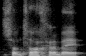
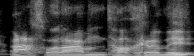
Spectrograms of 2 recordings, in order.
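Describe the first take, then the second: First: Said in the usual way. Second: "That's what I'm talking about" slower in a put-on character voice. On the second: Shown as a demonstration. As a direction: drag it out in a mock catchphrase voice.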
